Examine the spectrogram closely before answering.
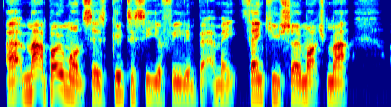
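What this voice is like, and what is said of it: Bunged-up, congested voice. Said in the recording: “Still a bit bunged up, as you could probably tell from my voice.”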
